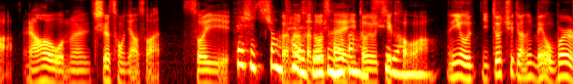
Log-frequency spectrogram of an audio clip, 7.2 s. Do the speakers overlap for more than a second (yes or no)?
yes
